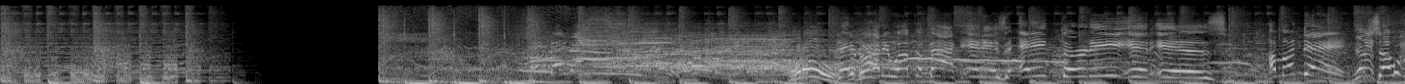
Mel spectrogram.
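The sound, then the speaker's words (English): A short musical bit, a second of silence, then a loud outdoor crowd erupts in sustained cheering, high screams and whoops rising and falling over one another. It is a spring-like day with temperatures in the 60s. “Look at this crowd. Is this insane? This is a great crowd.”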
